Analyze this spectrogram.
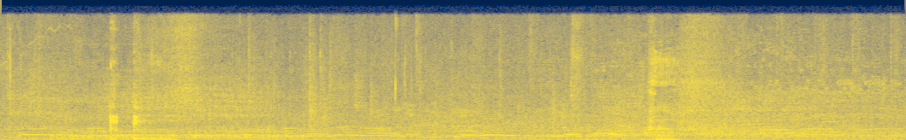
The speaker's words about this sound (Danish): Den ryster meget, ikke? Jo. No. Det er ligesom sådan en indisk øh, overfyldt øh, bus, ikke?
